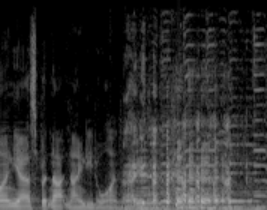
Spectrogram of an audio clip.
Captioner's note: laughter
